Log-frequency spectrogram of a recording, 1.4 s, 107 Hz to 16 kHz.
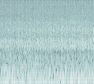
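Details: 2012–13 Chevrolet Colorado diesel cold start the morning after injector and wiring repairs: even low chug at idle, no knock, stumble or white smoke; healthy normal idle.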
